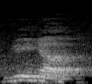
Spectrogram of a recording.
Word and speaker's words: Grignard: Reagent use होता है, ग्रीनार pronunciation में देखिए ग्रीनार, स्पेलिंग होती है GRIGNARD, ग्रीनार्ड, ठीक है।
